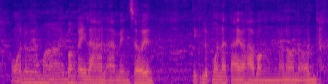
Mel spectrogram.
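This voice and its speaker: A man speaks in a flat monotone at a moderate pace. The room echoes audibly, and background noise is noticeable. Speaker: vlogger. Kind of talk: casual vlog talk.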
